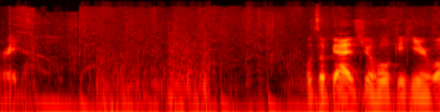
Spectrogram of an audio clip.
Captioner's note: thunder crash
